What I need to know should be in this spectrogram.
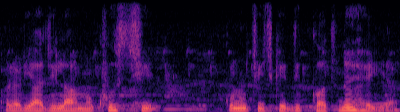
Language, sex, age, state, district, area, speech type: Maithili, female, 60+, Bihar, Araria, rural, spontaneous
